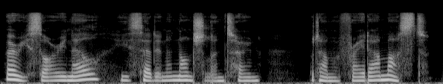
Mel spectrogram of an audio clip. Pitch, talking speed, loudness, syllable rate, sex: 185 Hz, 190 wpm, -20 LUFS, 5.2 syllables/s, female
